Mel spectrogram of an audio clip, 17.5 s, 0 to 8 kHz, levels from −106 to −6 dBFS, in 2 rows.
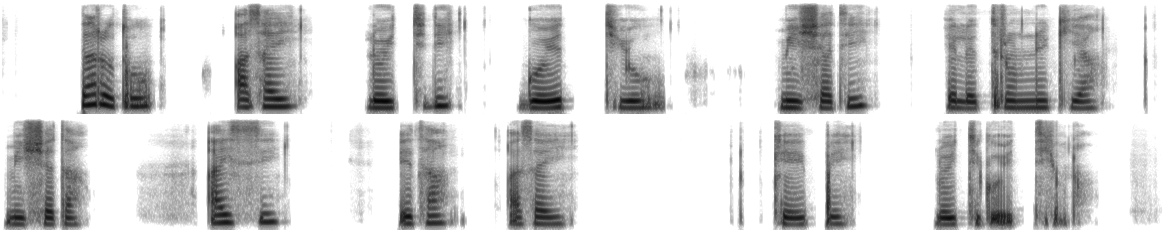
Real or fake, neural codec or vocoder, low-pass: fake; autoencoder, 48 kHz, 128 numbers a frame, DAC-VAE, trained on Japanese speech; 7.2 kHz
